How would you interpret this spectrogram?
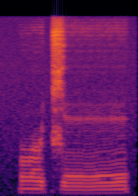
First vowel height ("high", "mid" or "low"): mid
